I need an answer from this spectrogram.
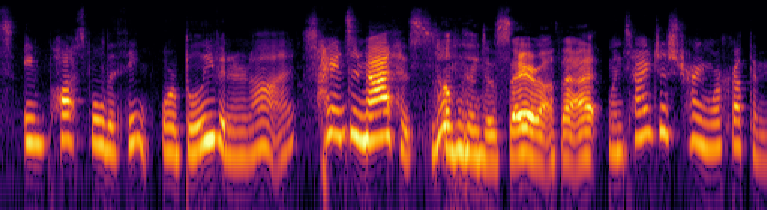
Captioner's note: incredulous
